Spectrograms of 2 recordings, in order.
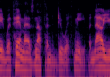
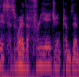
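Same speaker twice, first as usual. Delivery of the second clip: hushed, quiet whisper; 2 semitones higher than usual. Voicing a character who turns to Tukra to explain: whispering quietly. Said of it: "and whisper quietly".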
